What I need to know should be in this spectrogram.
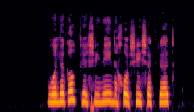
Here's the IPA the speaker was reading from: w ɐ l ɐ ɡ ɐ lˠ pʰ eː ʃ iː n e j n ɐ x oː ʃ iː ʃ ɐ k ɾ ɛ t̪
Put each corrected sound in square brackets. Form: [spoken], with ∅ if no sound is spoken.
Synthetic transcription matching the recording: w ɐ l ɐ ɡ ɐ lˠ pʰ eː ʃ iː n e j n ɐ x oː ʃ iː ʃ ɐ k ɾ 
